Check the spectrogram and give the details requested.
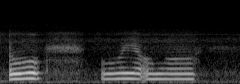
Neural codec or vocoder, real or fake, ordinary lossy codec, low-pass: none; real; none; none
